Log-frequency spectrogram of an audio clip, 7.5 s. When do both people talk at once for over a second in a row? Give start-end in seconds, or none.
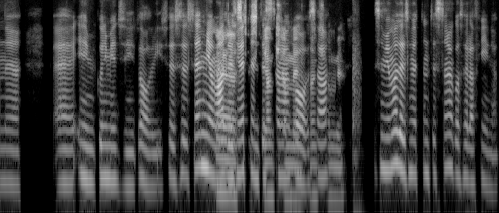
3.2-4.9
